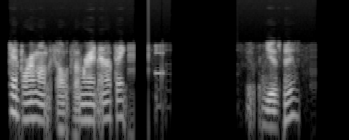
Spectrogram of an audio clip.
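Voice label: EMS DISP, radio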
